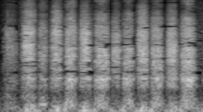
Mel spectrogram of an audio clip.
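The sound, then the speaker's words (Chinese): A thin, pointed-faced dog with a mane-like tuft on its head, mistaken for a lion, pants rapidly and steadily, about a dozen quick breathy huffs in under two seconds, each a bright airy burst in an even rhythm, fairly loud with no voices. “这是狗吧？”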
